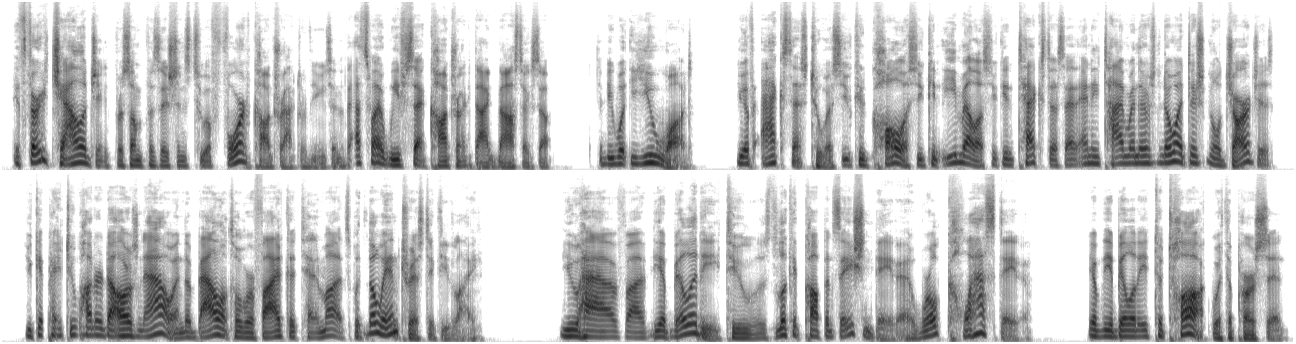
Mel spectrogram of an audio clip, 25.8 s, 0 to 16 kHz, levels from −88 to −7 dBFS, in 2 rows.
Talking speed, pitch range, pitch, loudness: 205 wpm, 100-150 Hz, 120 Hz, -25 LUFS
